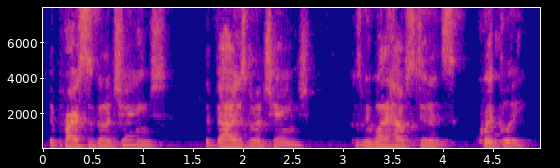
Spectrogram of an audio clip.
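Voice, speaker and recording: Guy hosting a live sales webinar, high voice, going hoarse, keeps saying okay, bit of background hiss. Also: fairly quick, mellow, low-quality recording. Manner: upbeat, salesy, repeats "okay?" often. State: losing his voice. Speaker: online course host.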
